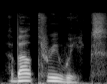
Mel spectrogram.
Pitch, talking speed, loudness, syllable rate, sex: 135 Hz, 170 wpm, -16 LUFS, 4.6 syllables/s, male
